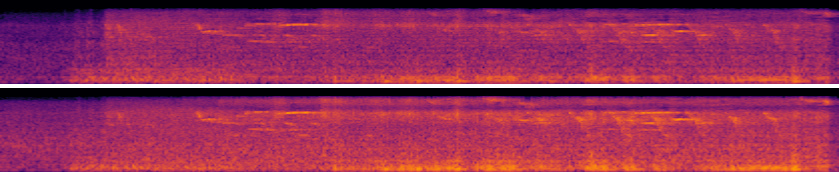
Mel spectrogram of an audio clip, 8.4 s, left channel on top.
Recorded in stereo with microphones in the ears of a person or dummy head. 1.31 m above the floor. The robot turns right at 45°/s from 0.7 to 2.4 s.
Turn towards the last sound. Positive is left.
turn(degrees=-140)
